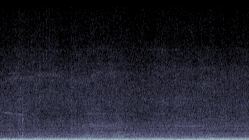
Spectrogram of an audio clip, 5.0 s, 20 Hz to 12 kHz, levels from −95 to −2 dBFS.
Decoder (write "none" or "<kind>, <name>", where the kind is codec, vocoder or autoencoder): none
